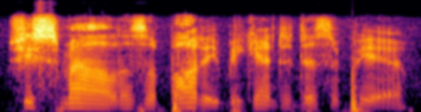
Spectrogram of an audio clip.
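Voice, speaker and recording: Bright, dry-sounding dramatic story narrator. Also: mid-range voice, flat delivery, quick pace, no echo, dull audio. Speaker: narrator, fan fiction reader.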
